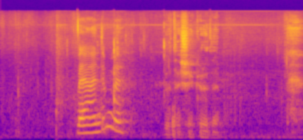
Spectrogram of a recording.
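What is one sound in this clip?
A young woman speaks with emotion nearby.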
